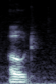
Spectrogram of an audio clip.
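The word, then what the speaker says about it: Oudh: Midi and Ode. Ode. Yep. O-U-D-H, technically is how it's spelled. O-U-D-H. Ode.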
